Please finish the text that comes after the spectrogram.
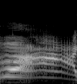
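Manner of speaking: very high, drawn-out pained scream. Voicing a stabbed enemy as the game master: enemy screaming in pain. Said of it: "He screams out".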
